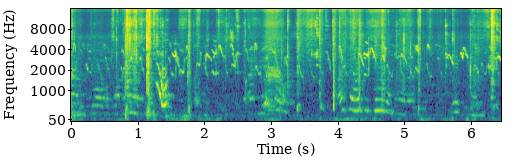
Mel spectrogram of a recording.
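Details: Grey francolin chicks at feeding time, a dense scatter of thin, high, upslurred peeps repeated rapidly, mixed with loud clicks and taps and some lower murmuring sounds.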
